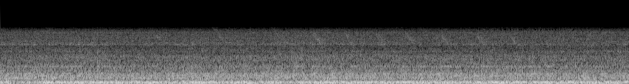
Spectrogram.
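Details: 2003 Dodge Ram 5.7L Hemi, about 200,000 miles, after power steering pump replacement for a leak, idling as the wheel is run lock to lock: even, low idle rumble with no pump whine or groan; normal idle, fluid just slightly low.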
